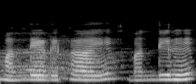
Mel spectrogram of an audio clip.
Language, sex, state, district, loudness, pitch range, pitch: Hindi, female, Uttar Pradesh, Budaun, -17 LUFS, 205-225 Hz, 215 Hz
